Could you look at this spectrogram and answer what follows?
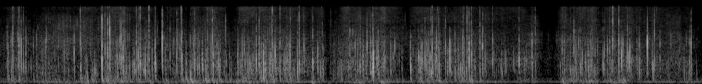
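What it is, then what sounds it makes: Paper padded mailer envelope. Fingertips and nails rub, scratch and crinkle the surface of a large yellow kraft-paper padded mailer lying on a lap. The result is a dense, bright crackling and rustling that runs almost continuously, with brief pauses near 3.3 and 5.6 seconds. A faint steady low hum sits underneath.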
